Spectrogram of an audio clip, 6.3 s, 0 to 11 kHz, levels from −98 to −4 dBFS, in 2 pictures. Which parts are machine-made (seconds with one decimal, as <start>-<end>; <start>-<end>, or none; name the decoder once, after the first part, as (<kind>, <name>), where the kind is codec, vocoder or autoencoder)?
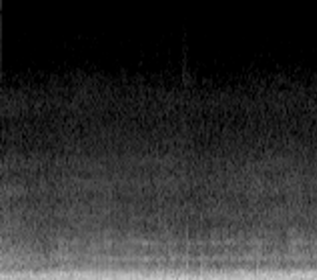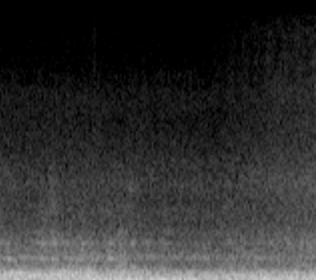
0.8-1.4 (vocoder, Vocos)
